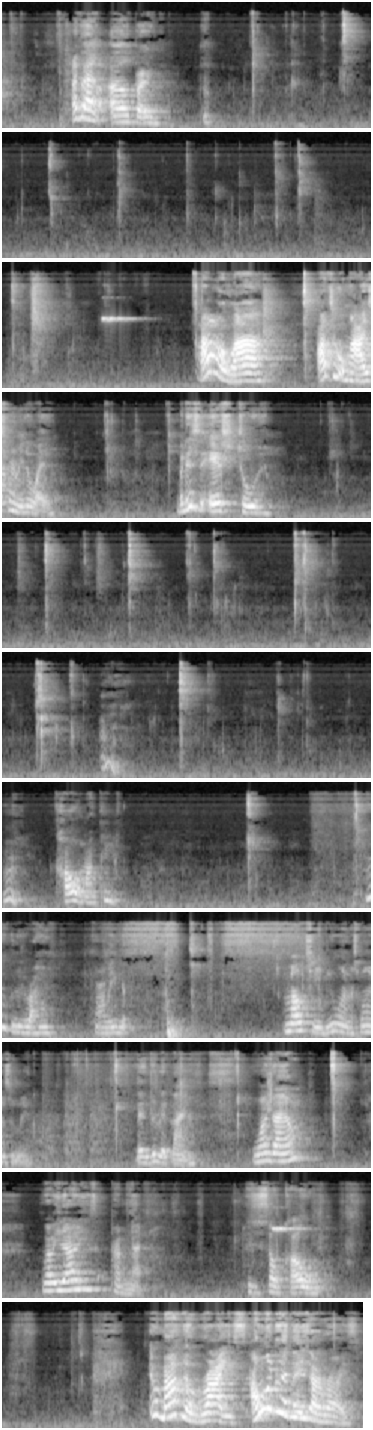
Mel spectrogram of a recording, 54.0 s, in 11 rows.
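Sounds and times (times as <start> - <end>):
person chewing with mouth clicks: 3.1 - 9.1, 19.0 - 29.3.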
